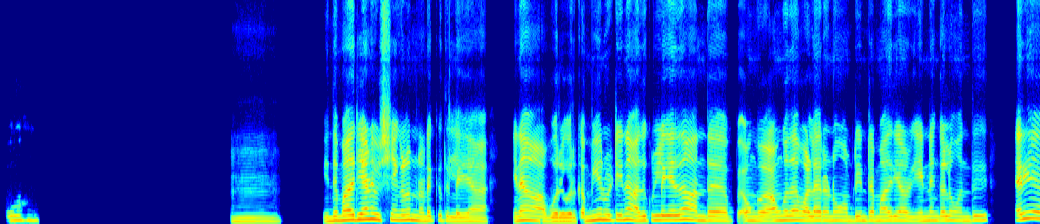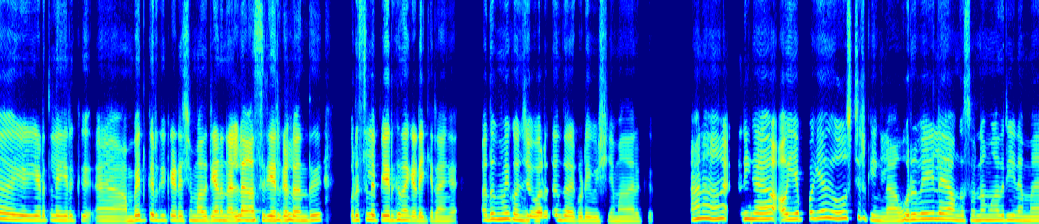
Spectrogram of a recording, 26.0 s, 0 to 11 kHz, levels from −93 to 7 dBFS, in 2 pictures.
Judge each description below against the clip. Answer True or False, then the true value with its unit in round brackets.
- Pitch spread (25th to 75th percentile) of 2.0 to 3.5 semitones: True (2.9 semitones)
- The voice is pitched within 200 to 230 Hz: True (220 Hz)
